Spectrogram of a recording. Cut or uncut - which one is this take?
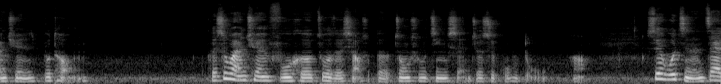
cut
